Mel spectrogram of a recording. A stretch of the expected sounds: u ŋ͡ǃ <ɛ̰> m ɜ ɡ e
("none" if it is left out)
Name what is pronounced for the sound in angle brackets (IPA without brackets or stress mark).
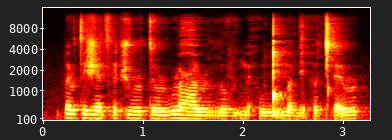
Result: ḛ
